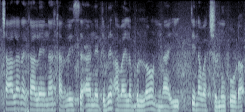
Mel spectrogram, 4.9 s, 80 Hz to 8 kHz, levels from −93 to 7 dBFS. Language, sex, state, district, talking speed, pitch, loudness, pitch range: Telugu, male, Andhra Pradesh, Sri Satya Sai, 110 wpm, 135 Hz, -14 LUFS, 125-145 Hz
